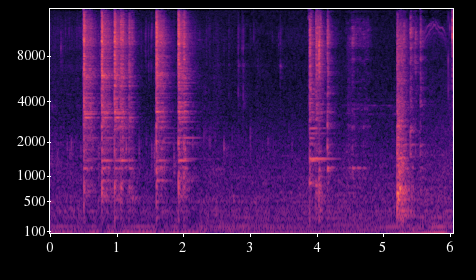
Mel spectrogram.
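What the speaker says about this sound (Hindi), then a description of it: "अब अपन इसको निकाल लेते हैं गैस से और इसको छान लेते हैं" A pot of herbal tea sweetened with jaggery is taken off a gas stove and strained, giving clustered clanks and scrapes of metal cookware and utensils, with quiet pouring between the knocks.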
